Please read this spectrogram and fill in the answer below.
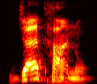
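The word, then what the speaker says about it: यथा नो: अब आगे देखो, जथानो, ये य में जो लकीर आती है उसको हम ज का उच्चारण करते हैं।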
